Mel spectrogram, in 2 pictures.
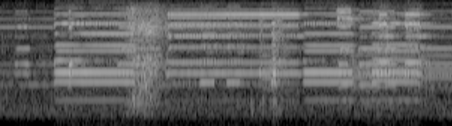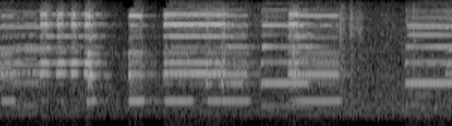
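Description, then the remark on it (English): Multiple car horns blare loudly and almost continuously in morning traffic, overlapping in long sustained honks with a few brief gaps, like a jam of impatient traffic. No one speaks. “As we take a look at your traffic, and just know that it is crazy outside this morning.”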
